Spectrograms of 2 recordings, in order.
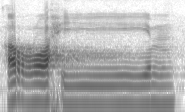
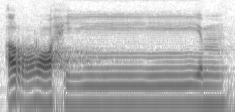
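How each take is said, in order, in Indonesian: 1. Vokal panjangnya dibaca lebih pendek. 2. Vokal panjangnya dibaca enam harakat.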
